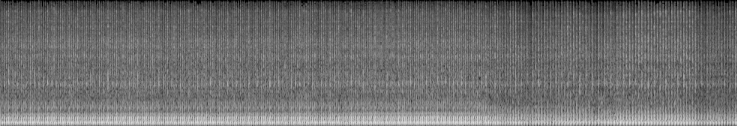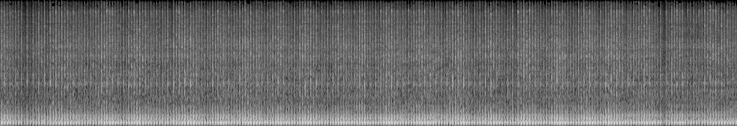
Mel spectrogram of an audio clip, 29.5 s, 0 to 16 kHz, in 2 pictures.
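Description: BMW R100 air-cooled flat-twin boxer engine on a K-750-style sidecar motorcycle idling steadily while warming up from a cold start. About ten seconds in, the idle settles a little lower and quieter.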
